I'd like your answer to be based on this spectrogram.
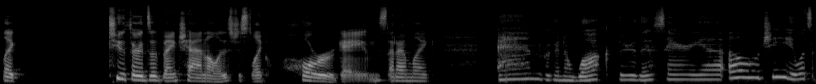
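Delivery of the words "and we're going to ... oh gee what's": quiet, lowered, hushed, close-to-the-mic voice. Retelling own late-night game commentary: imitating own lowered quiet voice. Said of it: "lower my voice so that I'm a little bit quieter".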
